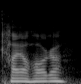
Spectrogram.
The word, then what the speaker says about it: Cuyahoga: Cleveland resides, you guys ever see that word Cuyahoga? That's how you pronounce that.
